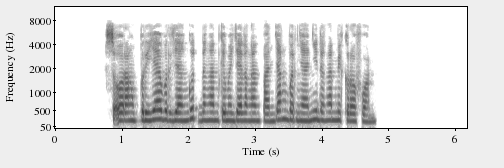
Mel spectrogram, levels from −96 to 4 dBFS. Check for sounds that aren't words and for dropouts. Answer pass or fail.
pass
